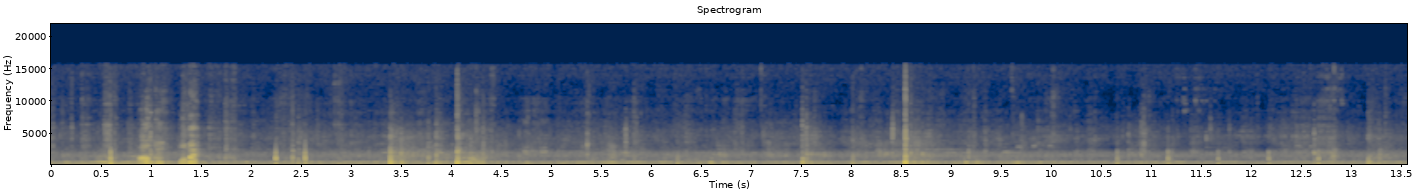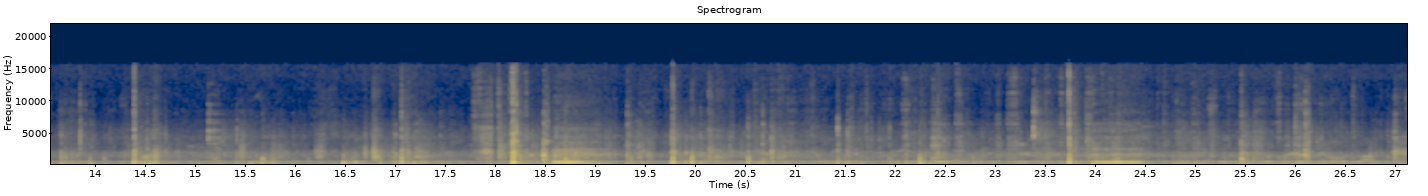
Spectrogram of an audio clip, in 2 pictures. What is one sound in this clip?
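A tennis ball is struck sharply with a racket, again and again, outdoors.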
